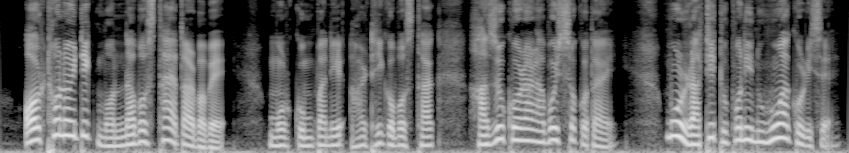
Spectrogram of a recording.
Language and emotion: Assamese, fearful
